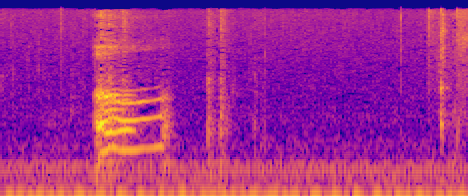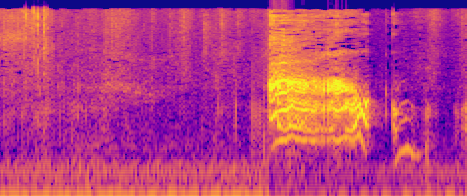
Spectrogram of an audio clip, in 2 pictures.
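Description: A woman cries out in pain close by.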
